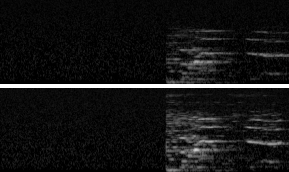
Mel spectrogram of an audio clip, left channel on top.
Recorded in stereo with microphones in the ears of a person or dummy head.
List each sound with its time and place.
1.7 s a squeak: 70° right (ahead or behind), 0.9 m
